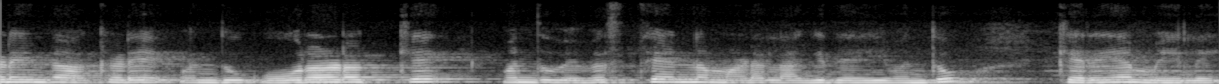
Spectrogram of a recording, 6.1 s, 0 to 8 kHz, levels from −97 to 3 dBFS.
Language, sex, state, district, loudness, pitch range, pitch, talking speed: Kannada, female, Karnataka, Belgaum, -17 LUFS, 195-225 Hz, 215 Hz, 120 wpm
